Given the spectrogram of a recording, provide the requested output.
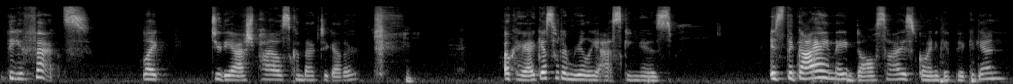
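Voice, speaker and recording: Unsure, husky-voiced newcomer. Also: female voice, on the high side, moderate pace, long pauses, fairly bright tone. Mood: anxious, uncertain. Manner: hesitant, questioning. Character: unsure, guilt-prone newcomer to a support group. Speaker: audio drama actor. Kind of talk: live audio drama acting.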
